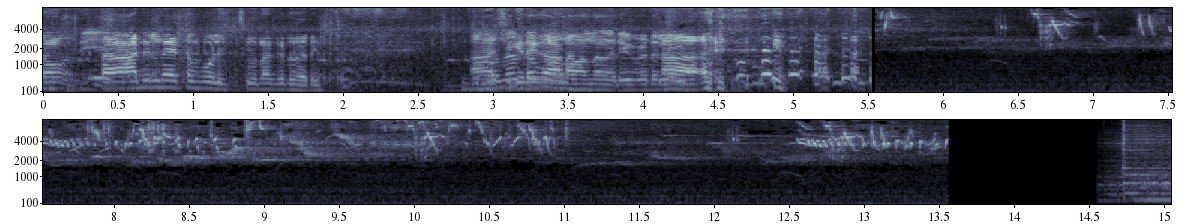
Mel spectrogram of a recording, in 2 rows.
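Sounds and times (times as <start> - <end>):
birds chirping: 0.0 - 13.6
music: 14.6 - 15.0.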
